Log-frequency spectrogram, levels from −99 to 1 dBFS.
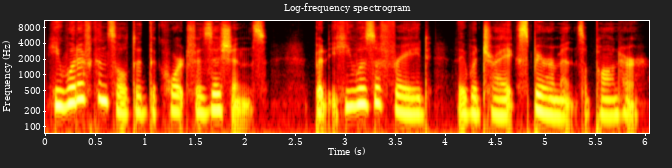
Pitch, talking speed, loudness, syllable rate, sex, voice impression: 215 Hz, 170 wpm, -19 LUFS, 5.0 syllables/s, female, very feminine, very adult-like, slightly middle-aged, thin, slightly tensed, slightly weak, slightly bright, slightly hard, slightly clear, fluent, slightly raspy, very cute, intellectual, very refreshing, sincere, calm, very friendly, very reassuring, very unique, very elegant, slightly wild, very sweet, slightly lively, very kind, slightly intense, modest, light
